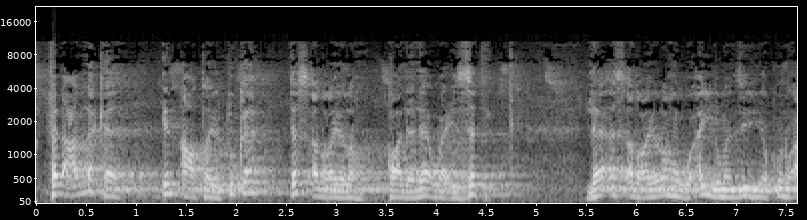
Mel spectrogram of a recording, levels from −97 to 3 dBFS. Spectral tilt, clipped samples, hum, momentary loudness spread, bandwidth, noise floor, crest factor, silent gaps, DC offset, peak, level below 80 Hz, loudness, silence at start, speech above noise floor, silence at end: -6.5 dB/octave; under 0.1%; none; 10 LU; 11 kHz; -38 dBFS; 16 dB; none; under 0.1%; 0 dBFS; -52 dBFS; -16 LUFS; 0 s; 23 dB; 0 s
